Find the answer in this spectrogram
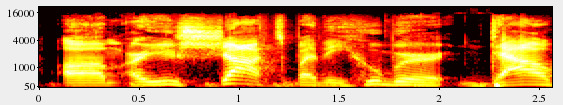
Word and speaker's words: Huberdeau: Are you shocked by the Huber Dow call by Tommy? Yeah, what did he say? He was comparing it to some other names. It's pronounced Huberdeau, just like Marleau.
